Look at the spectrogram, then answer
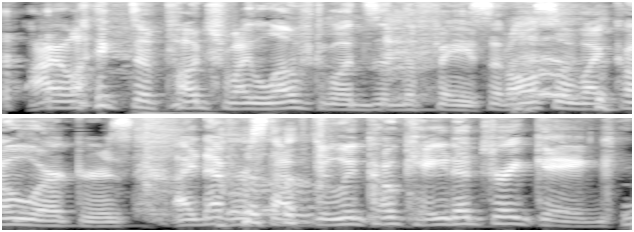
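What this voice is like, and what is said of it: Imitates another person's voice. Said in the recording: “That's my Johnny Depp impersonation.”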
